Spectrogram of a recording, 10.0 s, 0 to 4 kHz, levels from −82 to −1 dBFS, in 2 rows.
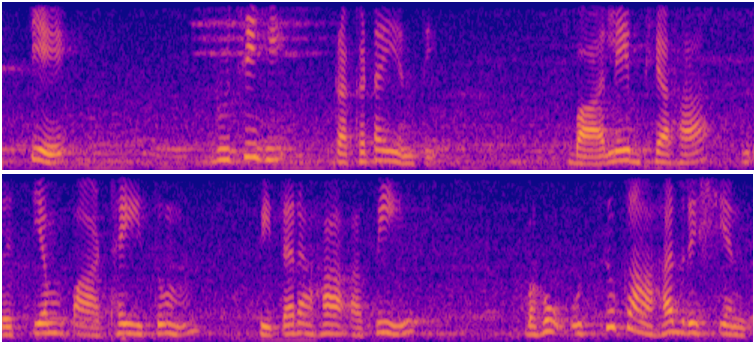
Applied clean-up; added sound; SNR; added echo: none; none; none; none.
